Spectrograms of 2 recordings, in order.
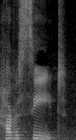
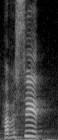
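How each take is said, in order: First: The vowel in seat is long, like seat. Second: The vowel in seat is short, like sit. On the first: The speaker calls it right. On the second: The speaker calls it wrong. "sering tukar gitu, sit sama seat"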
